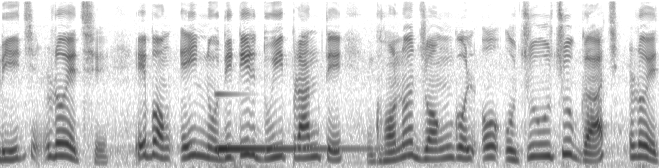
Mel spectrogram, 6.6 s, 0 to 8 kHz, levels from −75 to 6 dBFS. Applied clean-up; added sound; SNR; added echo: none; Marimba, xylophone; 6 dB; none.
